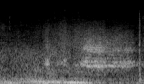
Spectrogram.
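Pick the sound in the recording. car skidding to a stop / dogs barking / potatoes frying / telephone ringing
car skidding to a stop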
